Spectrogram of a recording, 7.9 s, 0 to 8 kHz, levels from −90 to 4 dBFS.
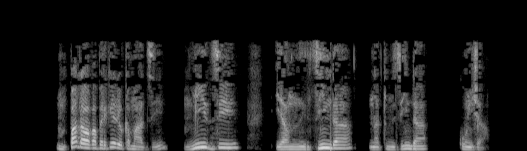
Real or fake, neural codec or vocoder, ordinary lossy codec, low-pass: real; none; MP3, 24 kbps; 7.2 kHz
